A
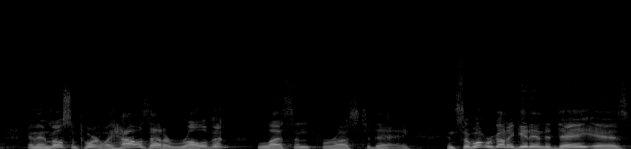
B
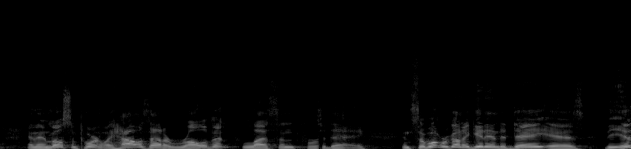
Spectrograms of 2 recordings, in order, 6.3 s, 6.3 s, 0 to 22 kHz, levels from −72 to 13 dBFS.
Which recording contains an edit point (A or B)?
B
